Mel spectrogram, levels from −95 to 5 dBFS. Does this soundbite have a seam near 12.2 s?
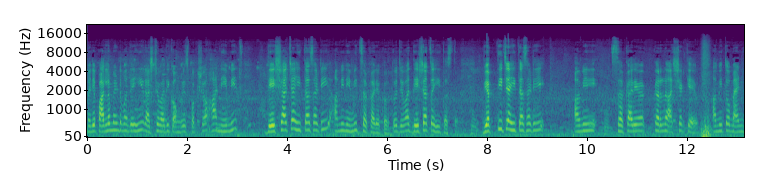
yes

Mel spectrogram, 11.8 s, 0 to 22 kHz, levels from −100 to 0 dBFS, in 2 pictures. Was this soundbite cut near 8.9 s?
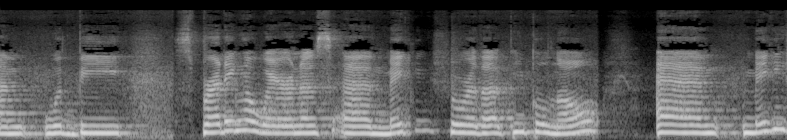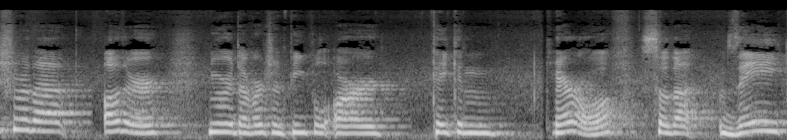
yes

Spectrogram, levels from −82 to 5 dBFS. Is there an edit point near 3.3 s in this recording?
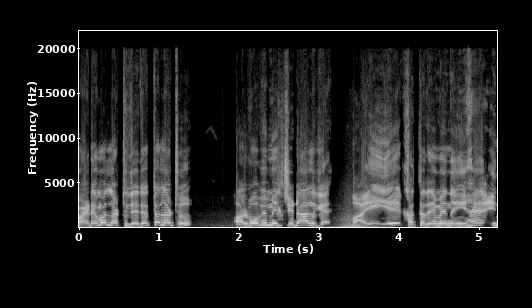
yes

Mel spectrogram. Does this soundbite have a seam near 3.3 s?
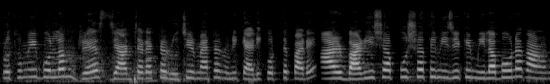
yes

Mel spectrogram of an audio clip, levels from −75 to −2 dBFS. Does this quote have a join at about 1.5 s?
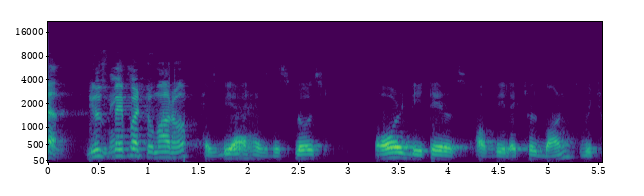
yes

